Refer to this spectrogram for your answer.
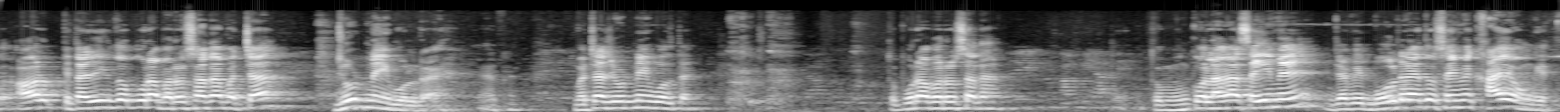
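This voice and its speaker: Male preacher, storytelling sermon, fairly high voice, echoing room. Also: a little mellow. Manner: narrative, repeats phrases for emphasis. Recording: roomy echo.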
